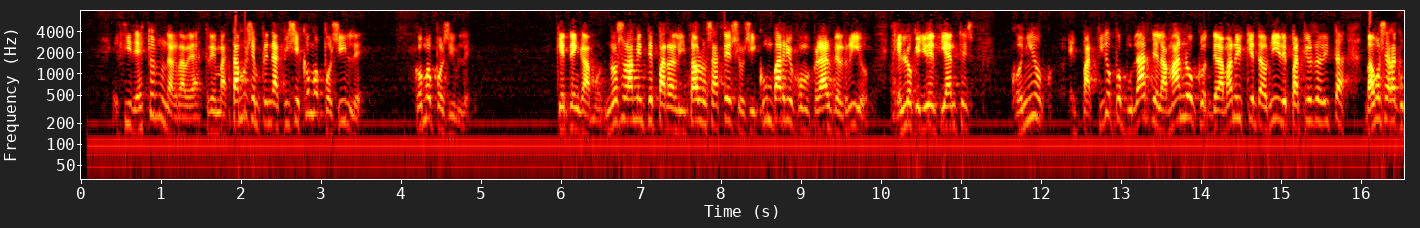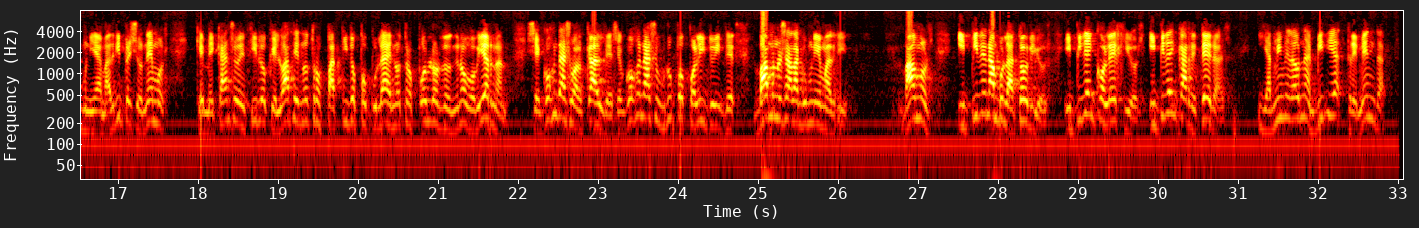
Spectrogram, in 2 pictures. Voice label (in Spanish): noticias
